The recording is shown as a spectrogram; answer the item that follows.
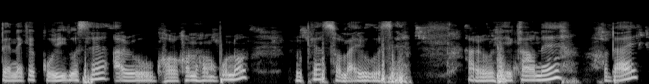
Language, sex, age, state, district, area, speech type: Assamese, female, 30-45, Assam, Sivasagar, rural, spontaneous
